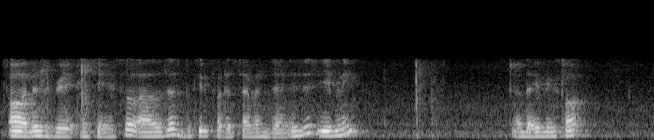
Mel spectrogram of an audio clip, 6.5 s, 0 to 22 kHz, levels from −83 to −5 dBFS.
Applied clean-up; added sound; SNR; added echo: none; none; none; none.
